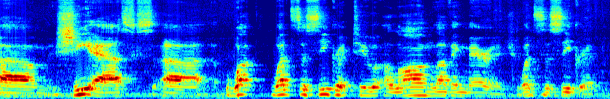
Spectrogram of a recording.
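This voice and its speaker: Against noticeable background noise, a man speaks very slowly with hardly any pauses. His pitch is medium, with ordinary pitch variation. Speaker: podcast host; comedian. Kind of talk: casual podcast talk.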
